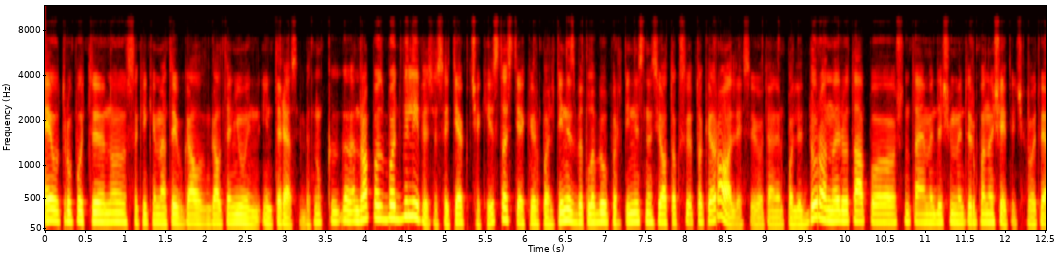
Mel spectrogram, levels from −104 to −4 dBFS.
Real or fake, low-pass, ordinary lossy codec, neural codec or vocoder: real; 7.2 kHz; Opus, 24 kbps; none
